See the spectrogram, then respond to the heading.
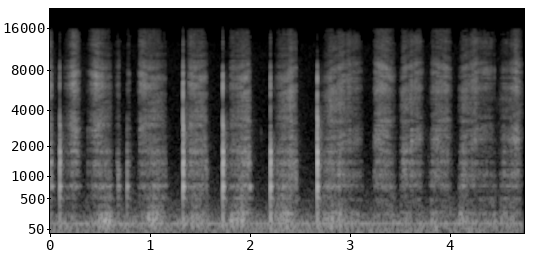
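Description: An orange chalk stick is rubbed and scratched densely across a flat black chalkboard to fill in the center of a drawn flower. Short, bursty strokes of bright, gritty scraping follow one another, punctuated by a few sharp clicks as the chalk strikes the board. Over everything sits a low, steady hum.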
